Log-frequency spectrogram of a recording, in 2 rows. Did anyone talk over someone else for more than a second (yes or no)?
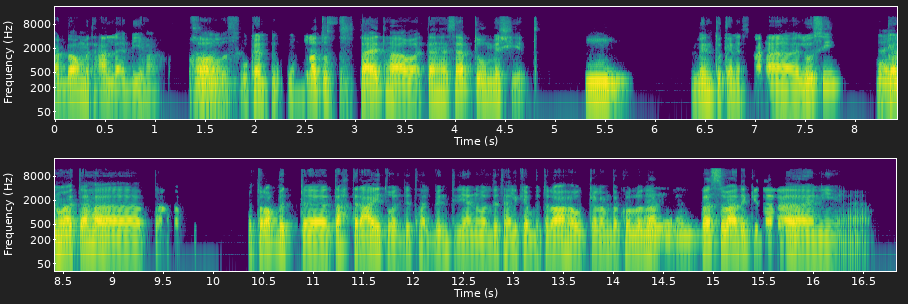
no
